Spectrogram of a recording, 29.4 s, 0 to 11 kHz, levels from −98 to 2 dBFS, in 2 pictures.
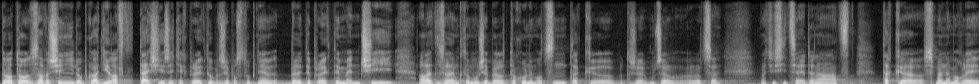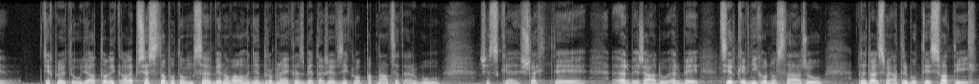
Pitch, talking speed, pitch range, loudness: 120 Hz, 120 wpm, 110-125 Hz, -21 LUFS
